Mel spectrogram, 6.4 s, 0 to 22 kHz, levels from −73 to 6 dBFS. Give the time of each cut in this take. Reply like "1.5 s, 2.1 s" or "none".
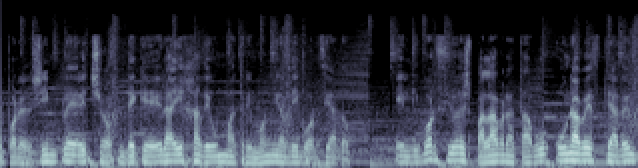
2.5 s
